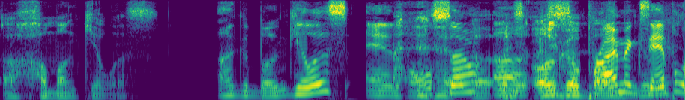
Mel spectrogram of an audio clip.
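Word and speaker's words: homunculus: to create aulus and or Gollum it's actually pronounced a homunkulus aulus and also prime example of how to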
